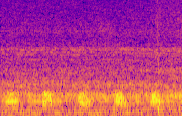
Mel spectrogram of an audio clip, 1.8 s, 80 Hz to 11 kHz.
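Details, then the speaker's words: Fetal heartbeat heard at home with a Sonoline B handheld fetal Doppler: rapid, regular whooshing pulses at about 165 beats a minute. The probe is not quite centred, so the signal is faint while being searched for. "there's baby's heartbeat I can't get right on it to make it louder"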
